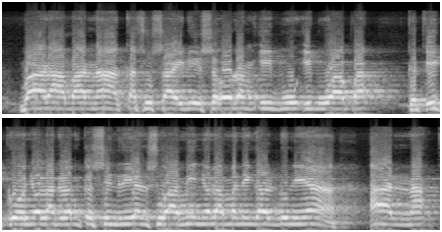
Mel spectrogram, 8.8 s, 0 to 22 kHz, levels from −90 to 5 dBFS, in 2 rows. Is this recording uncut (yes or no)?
yes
